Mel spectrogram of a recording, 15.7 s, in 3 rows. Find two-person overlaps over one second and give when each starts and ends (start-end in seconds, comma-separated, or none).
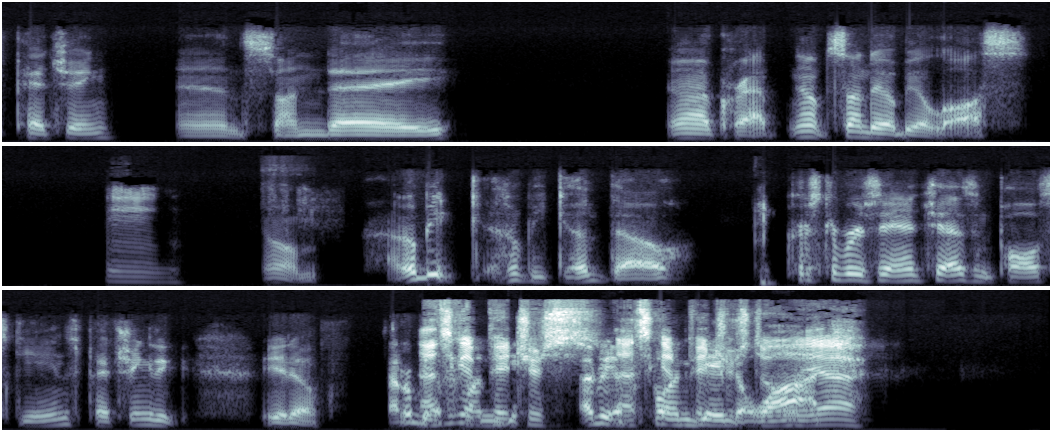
12.6-14.8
